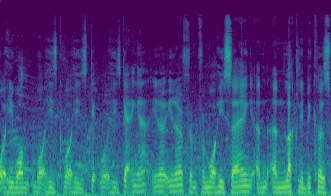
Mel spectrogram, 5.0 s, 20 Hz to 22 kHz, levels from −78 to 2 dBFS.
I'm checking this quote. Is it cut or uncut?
uncut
